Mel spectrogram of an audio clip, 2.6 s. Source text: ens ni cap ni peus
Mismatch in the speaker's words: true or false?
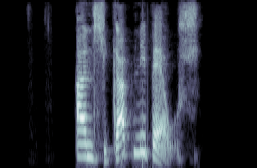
false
